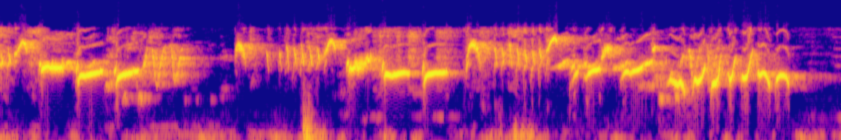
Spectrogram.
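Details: White-rumped shama from tropical forest sings continuous loud, varied whistled phrases with slurred swoops and fast trills, interrupted by a couple of brief low clicks.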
